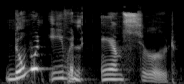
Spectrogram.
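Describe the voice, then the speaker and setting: A woman storyteller reading a children's picture book aloud expressively, with deliberate phrasing and drawn-out emphasis on key words. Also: on the high side, wildly swooping pitch, gravelly, darkish tone, slightly rough.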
